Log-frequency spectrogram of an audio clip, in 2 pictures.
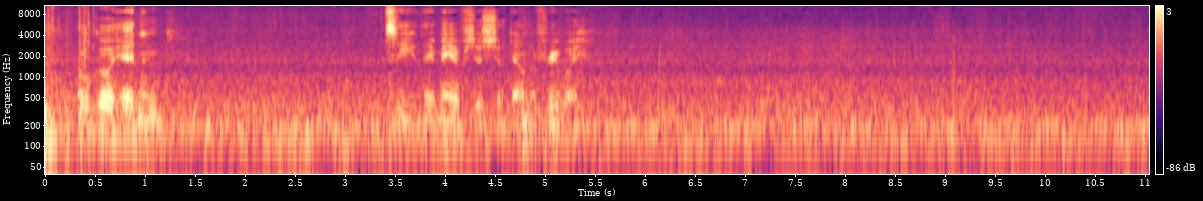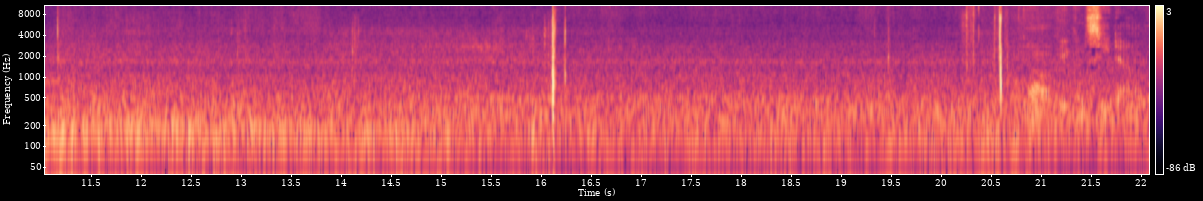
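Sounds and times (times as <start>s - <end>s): car road and engine rumble: 0.0s - 22.0s.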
